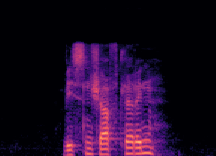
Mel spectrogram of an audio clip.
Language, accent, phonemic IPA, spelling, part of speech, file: German, Austria, /ˈvɪsənˌʃaftlɐʁɪn/, Wissenschaftlerin, noun, De-at-Wissenschaftlerin.ogg
- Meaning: scientist, scholar, researcher, academic (female)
